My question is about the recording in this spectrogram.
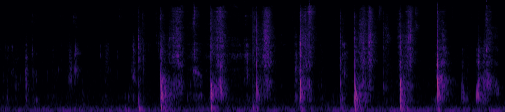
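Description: Metal spoon knocking and scraping against the inside of an instant-noodle cup while stirring the noodles: a run of sharp taps, about two a second, starting a couple of seconds in.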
